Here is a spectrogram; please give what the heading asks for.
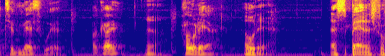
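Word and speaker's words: joder: So I'm looking at yo there, So it's pronounced like ho there.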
